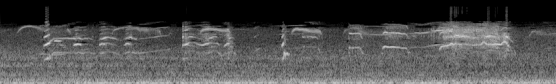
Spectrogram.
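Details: Mid-morning feeding at a Madrid peregrine falcon nest, the female bringing in part of a pigeon; a busy series of short, rising and falling wailing notes, building into a louder burst near the end.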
